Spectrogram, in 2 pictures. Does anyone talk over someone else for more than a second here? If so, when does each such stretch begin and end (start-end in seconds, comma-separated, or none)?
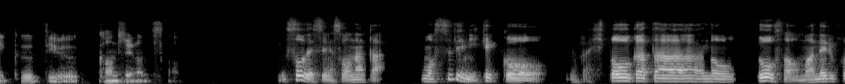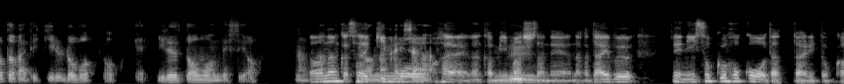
11.5-12.8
